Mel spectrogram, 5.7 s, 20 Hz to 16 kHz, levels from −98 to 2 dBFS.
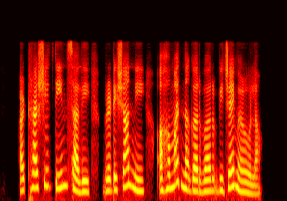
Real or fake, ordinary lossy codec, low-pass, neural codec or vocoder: fake; none; 7.2 kHz; codec, 16 kHz, about 1 kbps, DyCAST, with the encoder's durations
